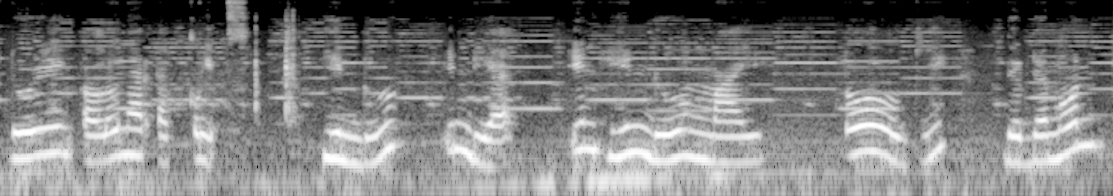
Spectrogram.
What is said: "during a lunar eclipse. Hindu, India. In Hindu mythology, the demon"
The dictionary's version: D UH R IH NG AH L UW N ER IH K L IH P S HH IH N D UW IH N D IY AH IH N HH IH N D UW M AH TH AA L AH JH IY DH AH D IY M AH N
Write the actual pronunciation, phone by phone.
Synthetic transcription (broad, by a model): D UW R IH NG AH L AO N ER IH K L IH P S HH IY N D UW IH N D IY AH IH N HH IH N D UW M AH T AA L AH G IY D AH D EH M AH N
